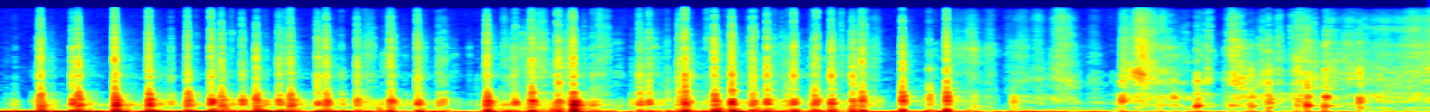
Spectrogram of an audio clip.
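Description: Fingertips and nails tap and drum on the flat bottom and side wall of a large, empty, hollow paperboard popcorn bucket held upside down. The result is a fast, irregular run of short, dull, boomy knocks with a deep low thud and almost no ring. The drumming gradually softens toward the end, where lighter, brighter scratchy taps take over.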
